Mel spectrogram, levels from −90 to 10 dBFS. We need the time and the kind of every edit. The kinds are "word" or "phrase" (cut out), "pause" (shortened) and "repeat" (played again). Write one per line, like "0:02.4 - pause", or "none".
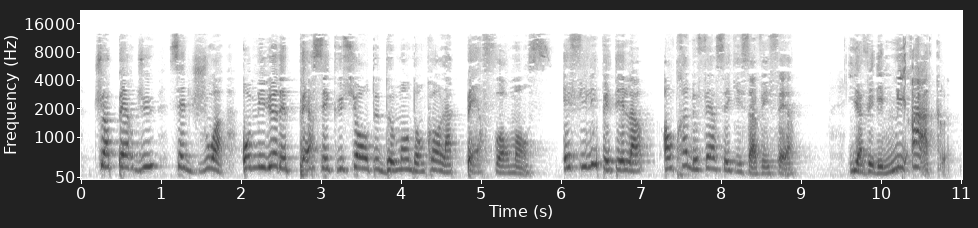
0:06.0 - pause
0:07.2 - pause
